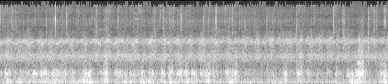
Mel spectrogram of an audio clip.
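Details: Chorus of frogs in nature, compared to the sound of burning firewood: continuous high trilling drone over pulsing lower croaks, with frequent crackling clicks and a louder burst near the end.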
